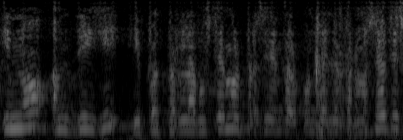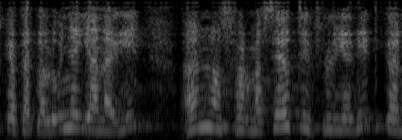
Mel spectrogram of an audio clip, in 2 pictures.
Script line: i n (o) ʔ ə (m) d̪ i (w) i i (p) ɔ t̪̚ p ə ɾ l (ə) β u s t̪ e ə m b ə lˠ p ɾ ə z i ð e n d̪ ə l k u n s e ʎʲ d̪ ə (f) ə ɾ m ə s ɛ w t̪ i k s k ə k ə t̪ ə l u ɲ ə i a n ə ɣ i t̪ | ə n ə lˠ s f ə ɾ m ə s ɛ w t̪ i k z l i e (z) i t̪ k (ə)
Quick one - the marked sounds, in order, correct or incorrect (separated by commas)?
correct, correct, incorrect, correct, incorrect, correct, incorrect, correct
